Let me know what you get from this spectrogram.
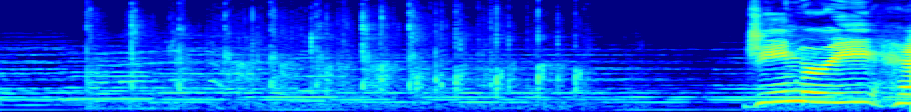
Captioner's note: audience applauds; audience cheers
